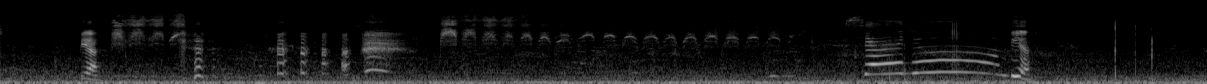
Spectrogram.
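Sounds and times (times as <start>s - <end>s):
street traffic rumble: 0.0s - 12.0s
bird chirping: 1.1s - 2.0s, 4.3s - 9.3s.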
